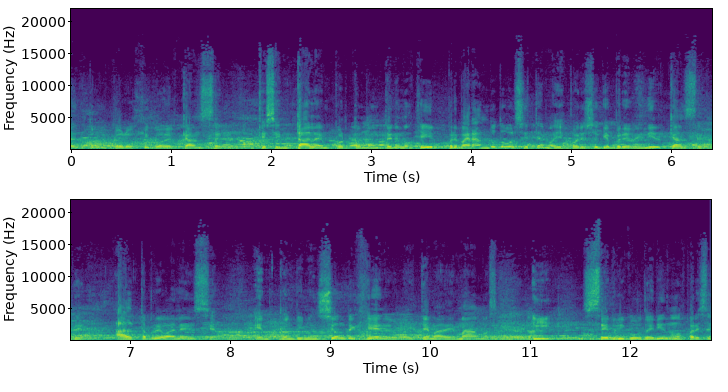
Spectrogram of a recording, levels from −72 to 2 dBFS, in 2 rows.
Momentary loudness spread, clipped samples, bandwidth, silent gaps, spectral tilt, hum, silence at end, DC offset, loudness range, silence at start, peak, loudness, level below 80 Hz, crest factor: 3 LU; under 0.1%; 17.5 kHz; none; -5 dB/octave; none; 0 s; under 0.1%; 1 LU; 0 s; 0 dBFS; -13 LUFS; -52 dBFS; 12 dB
